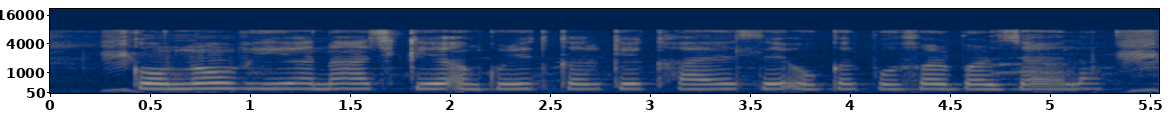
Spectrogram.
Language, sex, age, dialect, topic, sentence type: Bhojpuri, female, <18, Western, agriculture, statement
